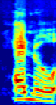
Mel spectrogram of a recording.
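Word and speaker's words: Henle: which human body organ is the loop of Hennel and the it's spelled h-e-n-l-e henna oh no I know I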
